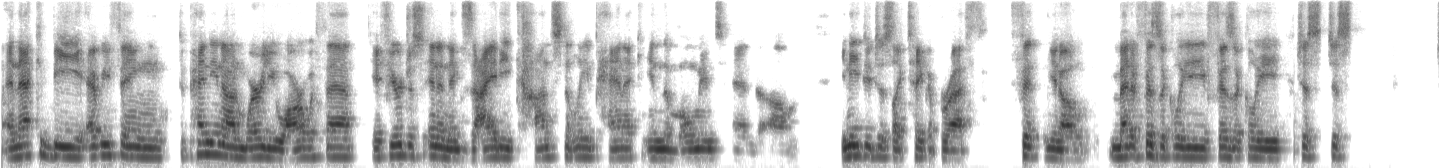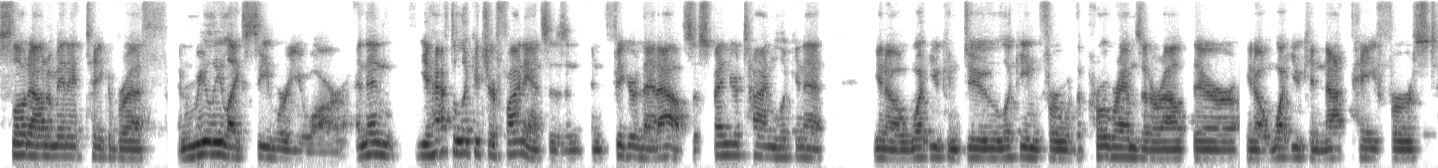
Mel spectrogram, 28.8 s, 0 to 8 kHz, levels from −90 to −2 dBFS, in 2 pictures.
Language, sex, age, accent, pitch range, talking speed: English, male, 30-49, American, 120-145 Hz, 200 wpm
